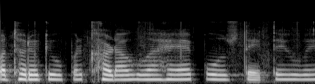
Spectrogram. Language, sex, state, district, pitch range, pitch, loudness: Hindi, female, Maharashtra, Mumbai Suburban, 225-230 Hz, 225 Hz, -16 LUFS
